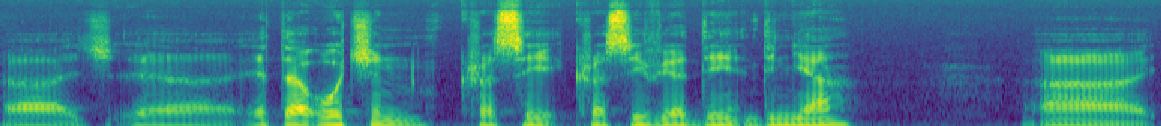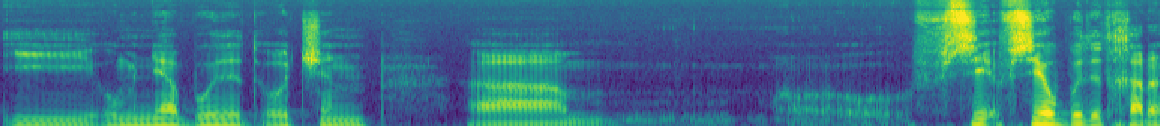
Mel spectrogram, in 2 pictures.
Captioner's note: Russian language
